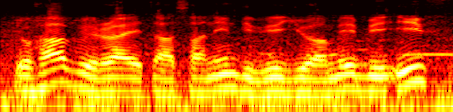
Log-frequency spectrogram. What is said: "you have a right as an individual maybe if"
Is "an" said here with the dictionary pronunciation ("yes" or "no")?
yes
